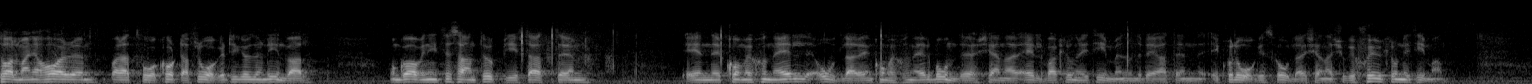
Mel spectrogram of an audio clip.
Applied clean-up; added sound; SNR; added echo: none; none; none; none.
